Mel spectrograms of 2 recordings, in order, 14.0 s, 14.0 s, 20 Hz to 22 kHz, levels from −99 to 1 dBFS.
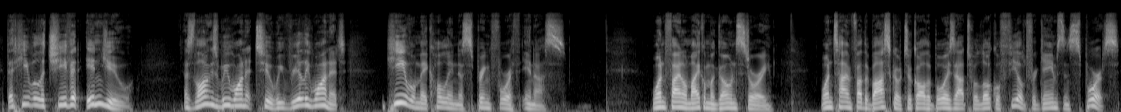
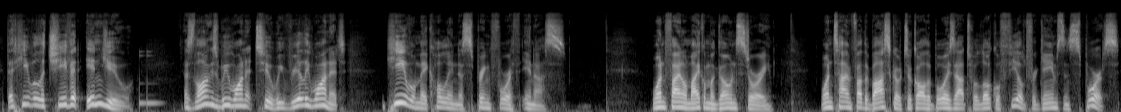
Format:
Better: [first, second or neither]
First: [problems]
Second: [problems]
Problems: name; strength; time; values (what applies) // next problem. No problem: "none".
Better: first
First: none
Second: phone ringing; faint; at 1.5 s; peak 15 dB below the speech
